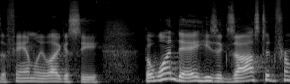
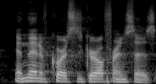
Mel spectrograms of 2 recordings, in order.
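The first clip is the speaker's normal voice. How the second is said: usual speaking voice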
